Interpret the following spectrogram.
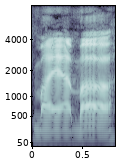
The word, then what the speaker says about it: Miami: Which is spelled like Miami, Florida. Yeah. But it's Miami.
